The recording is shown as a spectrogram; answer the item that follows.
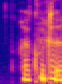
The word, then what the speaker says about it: Rakuten: Rakuten.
